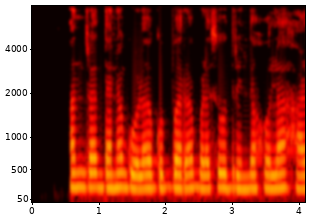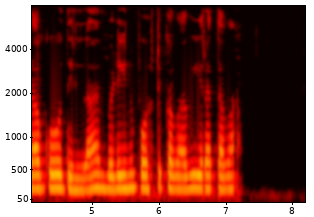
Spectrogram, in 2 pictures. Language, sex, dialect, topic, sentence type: Kannada, female, Dharwad Kannada, agriculture, statement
